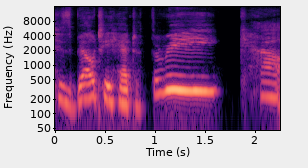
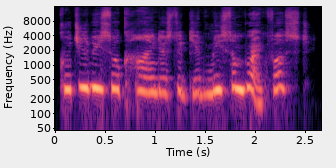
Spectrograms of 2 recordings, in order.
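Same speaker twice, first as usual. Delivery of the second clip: put-on polite boy; 6 semitones higher, 5 dB louder than usual. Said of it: "quite polite".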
